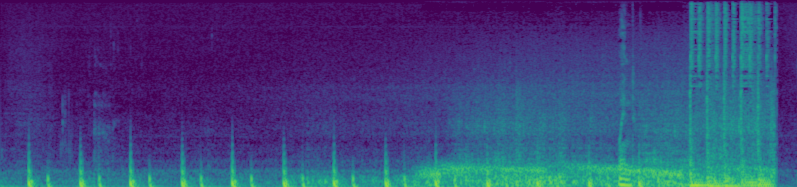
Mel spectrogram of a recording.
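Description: A steady, thudding heartbeat sound effect in a song intro pulses in paired beats for several seconds, then a rising low rumble builds beneath it, swelling into a loud roaring, rushing surge that cuts off abruptly.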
